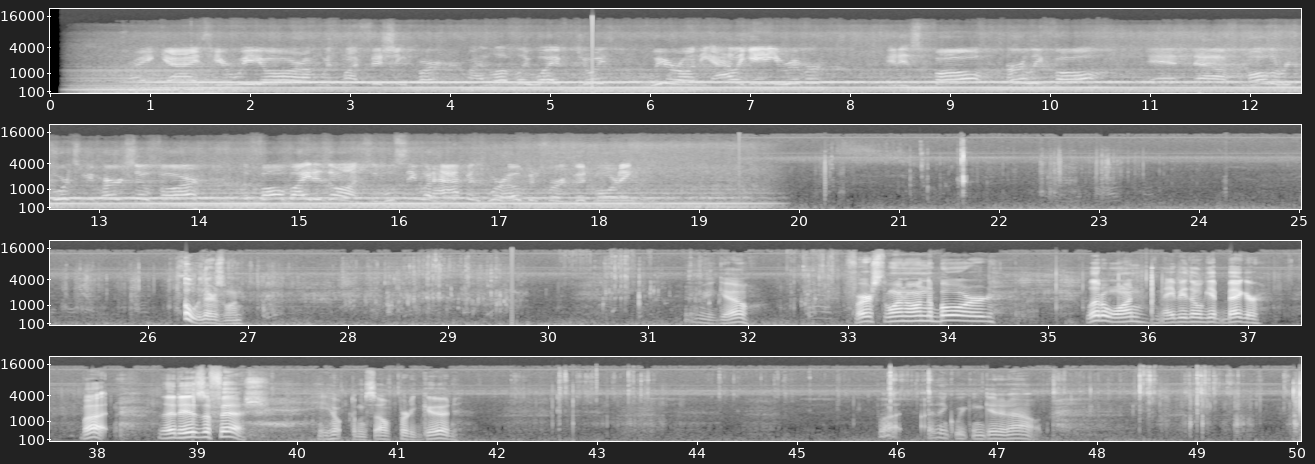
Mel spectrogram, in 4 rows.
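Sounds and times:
outboard motor running: 0:00.1 - 0:20.0, 0:26.4 - 0:40.1, 0:41.3 - 0:50.0
person talking: 0:00.8 - 0:07.8, 0:08.4 - 0:18.5.

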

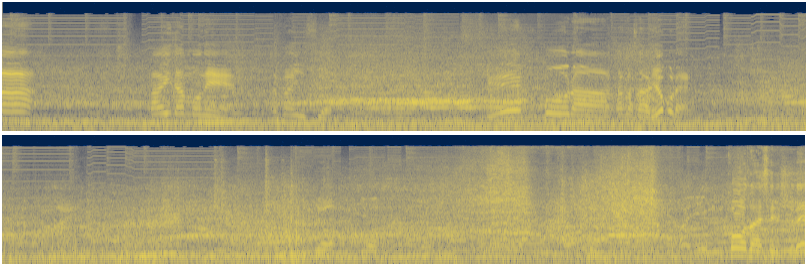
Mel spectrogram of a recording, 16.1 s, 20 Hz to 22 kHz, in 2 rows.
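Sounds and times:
car engines revving: 0:00.0 - 0:16.0
tyres squealing: 0:00.0 - 0:16.0.

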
